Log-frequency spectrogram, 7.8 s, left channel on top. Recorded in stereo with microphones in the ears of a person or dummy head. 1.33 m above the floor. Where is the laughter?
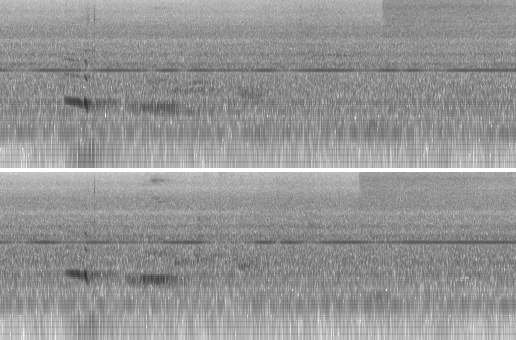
25° left (ahead or behind), 0.6 m; by 6.7 s 85° right, 2.5 m.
